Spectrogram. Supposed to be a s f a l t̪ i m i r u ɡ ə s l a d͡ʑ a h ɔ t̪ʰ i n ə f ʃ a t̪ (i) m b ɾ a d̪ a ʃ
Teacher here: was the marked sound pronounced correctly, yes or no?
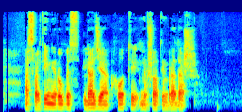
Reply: yes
